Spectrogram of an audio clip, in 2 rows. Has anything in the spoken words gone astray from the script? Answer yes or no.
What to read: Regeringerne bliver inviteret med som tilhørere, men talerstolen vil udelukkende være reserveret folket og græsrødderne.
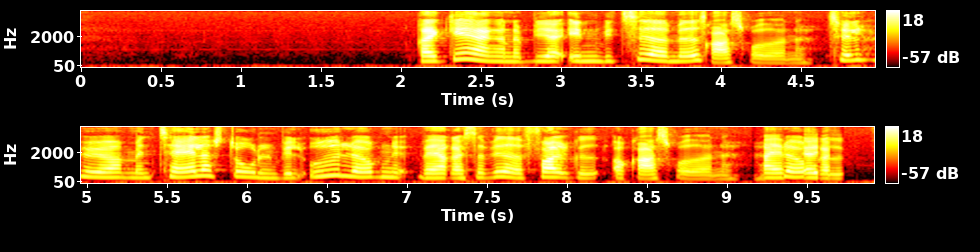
yes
